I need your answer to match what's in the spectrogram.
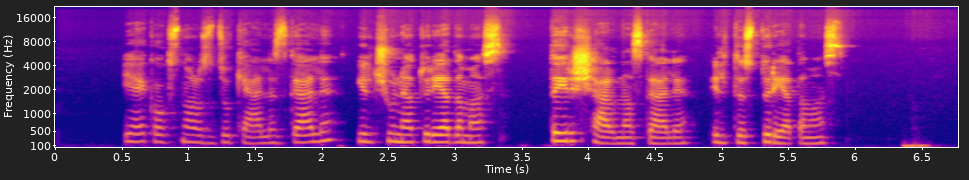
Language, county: Lithuanian, Vilnius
